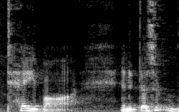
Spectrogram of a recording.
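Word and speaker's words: תבה: Anybody can get a Strong's Concordance and find out that the word for ark in the ancient Hebrew is pronounced tabah, and it doesn't rhyme with anything to do with the word ark, A-R-C.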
